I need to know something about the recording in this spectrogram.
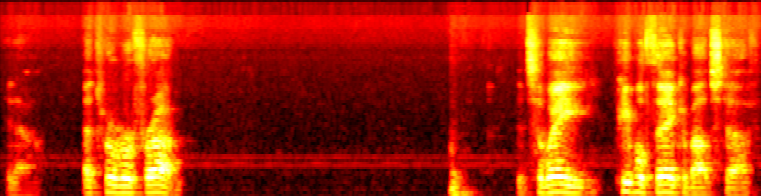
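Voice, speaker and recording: A man's voice: mid-range voice, fairly quick, dark tone, breathy edge. A middle-aged man from Idaho, rambling and swearing through a casual livestream with frequent "you know" fillers. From Idaho, USA. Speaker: livestream host.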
